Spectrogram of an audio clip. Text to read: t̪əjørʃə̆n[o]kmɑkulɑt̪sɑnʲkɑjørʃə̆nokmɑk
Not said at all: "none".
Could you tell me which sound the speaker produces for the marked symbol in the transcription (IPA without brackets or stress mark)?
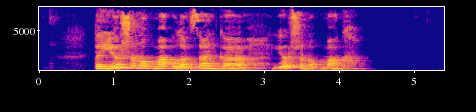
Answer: o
